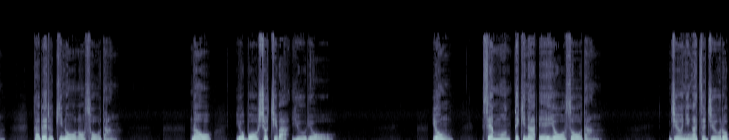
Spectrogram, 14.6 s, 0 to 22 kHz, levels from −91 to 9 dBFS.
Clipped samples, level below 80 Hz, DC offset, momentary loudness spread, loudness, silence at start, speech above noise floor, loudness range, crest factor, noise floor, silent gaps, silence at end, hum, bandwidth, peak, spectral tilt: under 0.1%; -68 dBFS; under 0.1%; 14 LU; -25 LUFS; 0 s; 57 dB; 6 LU; 18 dB; -81 dBFS; none; 0 s; none; 17 kHz; -10 dBFS; -5.5 dB/octave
